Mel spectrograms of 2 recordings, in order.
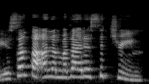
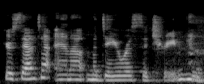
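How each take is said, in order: First: It is said quickly with a Spanish accent. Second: It is said with an English accent. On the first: "he was asking me to say it in Spanish super fast" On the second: "now say it in English"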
